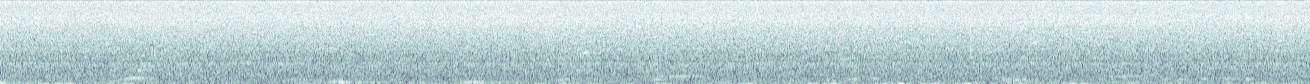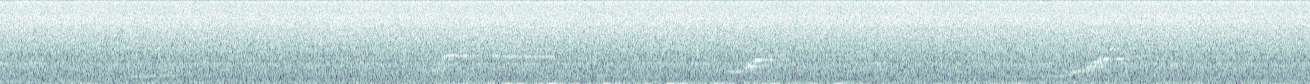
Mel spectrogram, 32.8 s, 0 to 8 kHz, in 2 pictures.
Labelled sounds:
21.9	22.2	humpback whale, 0.86 to 1.1 kHz
25.8	26.1	humpback whale, 0.80 to 0.93 kHz
30.0	30.3	humpback whale, 0.80 to 0.96 kHz

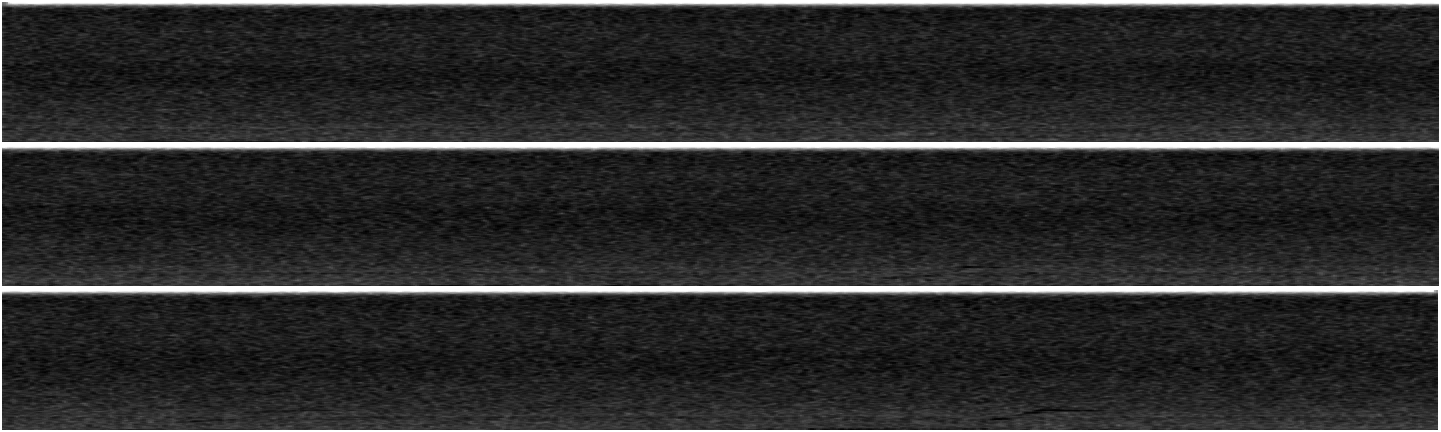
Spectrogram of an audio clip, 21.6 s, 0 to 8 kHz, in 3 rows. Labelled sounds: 19.4	19.9	humpback whale, 0.83 to 1.3 kHz

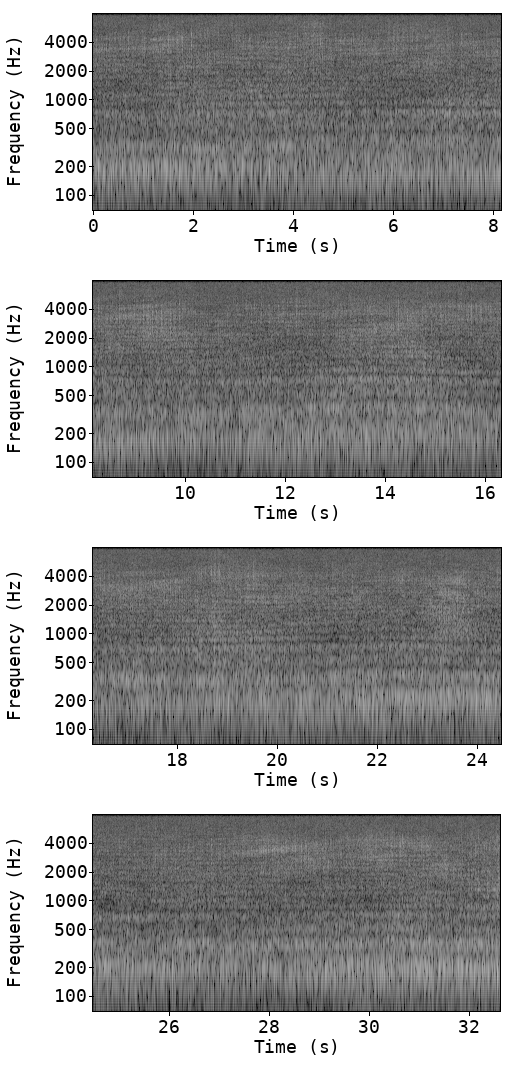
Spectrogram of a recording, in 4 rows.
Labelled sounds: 21.7	22.1	vessel noise, 3.5 to 3.7 kHz
28.1	28.3	vessel noise, 3.4 to 3.7 kHz

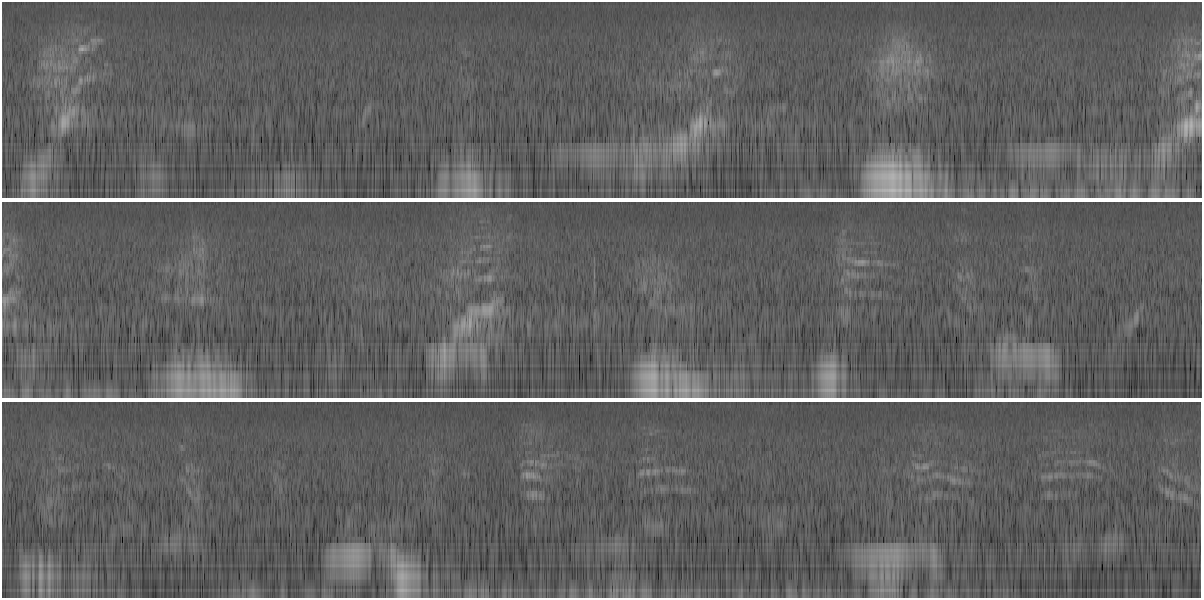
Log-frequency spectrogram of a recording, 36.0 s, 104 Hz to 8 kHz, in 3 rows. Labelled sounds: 6.7	7.0	humpback whale, 1.5 to 1.8 kHz
8.7	9.0	humpback whale, 2.0 to 2.3 kHz
11.9	12.2	humpback whale, 0.80 to 1.2 kHz
16.4	17.1	humpback whale, 0.80 to 3.0 kHz
20.4	21.0	humpback whale, 0.96 to 2.3 kHz
24.6	24.9	humpback whale, 1.1 to 1.3 kHz
29.2	29.5	humpback whale, 0.90 to 2.1 kHz
30.3	31.0	humpback whale, 1.1 to 4.2 kHz
33.0	33.8	humpback whale, 0.90 to 2.1 kHz
34.5	35.0	humpback whale, 1.9 to 2.2 kHz
35.4	35.9	humpback whale, 0.80 to 1.9 kHz

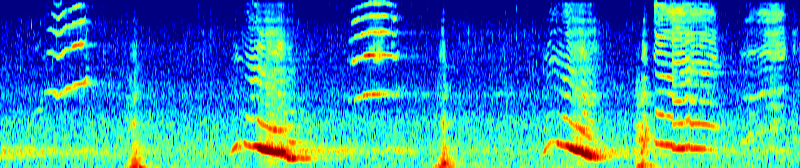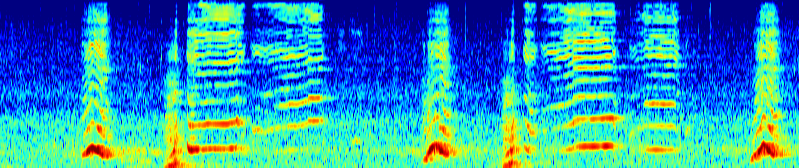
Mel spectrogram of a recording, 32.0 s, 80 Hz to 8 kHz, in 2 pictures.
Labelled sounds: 0.9	1.9	humpback whale, 1.3 to 7.7 kHz
4.8	5.7	humpback whale, 0.78 to 8.0 kHz
6.9	8.0	humpback whale, 1.2 to 8.0 kHz
11.0	11.9	humpback whale, 0.78 to 7.3 kHz
12.7	14.4	humpback whale, 0.78 to 8.0 kHz
14.8	15.8	humpback whale, 1.1 to 6.7 kHz
17.6	18.2	humpback whale, 0.78 to 6.7 kHz
19.3	22.6	humpback whale, 0.78 to 7.9 kHz
24.5	25.1	humpback whale, 0.78 to 6.6 kHz
26.4	29.6	humpback whale, 0.78 to 8.0 kHz
31.1	31.7	humpback whale, 0.78 to 4.5 kHz

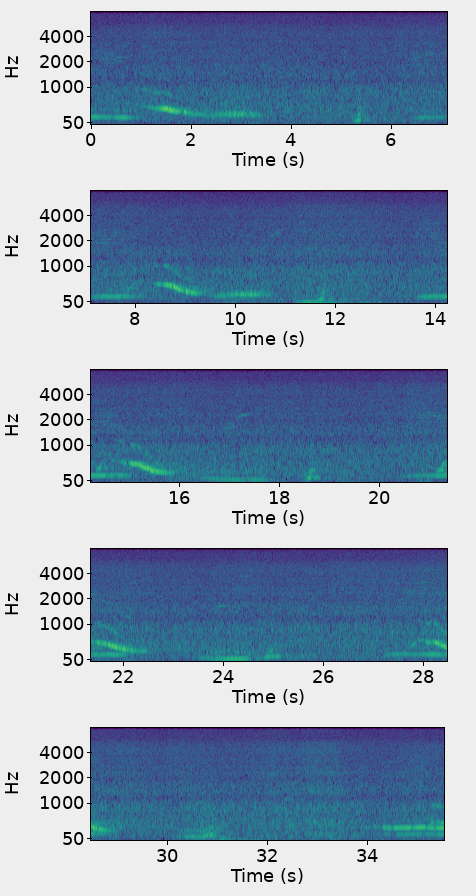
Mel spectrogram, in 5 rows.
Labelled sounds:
0.1	0.5	humpback whale, 1.9 to 2.2 kHz
7.1	7.5	humpback whale, 1.8 to 1.9 kHz
15.0	15.3	humpback whale, 0.88 to 1.1 kHz
17.2	17.5	humpback whale, 2.1 to 2.6 kHz
21.5	21.9	humpback whale, 0.78 to 1.1 kHz
28.2	28.5	humpback whale, 0.78 to 1.1 kHz

